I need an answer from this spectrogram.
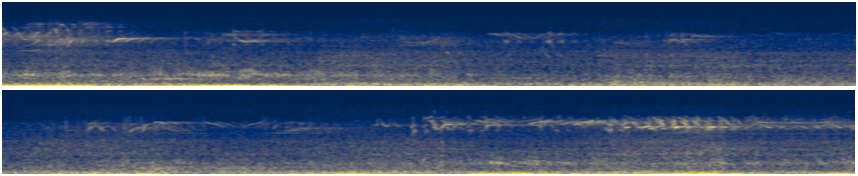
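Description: Birds chirping and calling in short scattered phrases, then in a denser run of rapid chirps in the second half, over a steady low rumble.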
